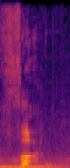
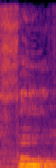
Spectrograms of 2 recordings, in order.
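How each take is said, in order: First: The vowel sounds like the one in fudge. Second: The vowel does not sound like fudge. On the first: The speaker calls it right. "You're right. ... I just remember it like fudge" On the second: The speaker calls it wrong. "Everybody says pho, pho, but it's not"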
